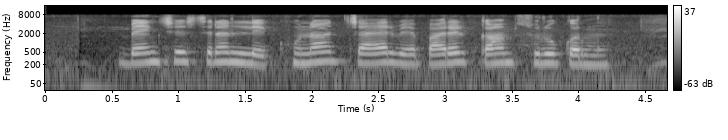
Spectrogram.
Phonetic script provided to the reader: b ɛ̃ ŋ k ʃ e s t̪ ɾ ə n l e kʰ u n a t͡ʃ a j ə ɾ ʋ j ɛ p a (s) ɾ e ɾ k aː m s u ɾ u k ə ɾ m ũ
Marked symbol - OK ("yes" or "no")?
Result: no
